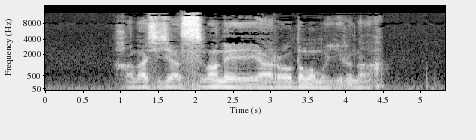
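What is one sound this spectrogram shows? An older man speaks in a low, serious voice.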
